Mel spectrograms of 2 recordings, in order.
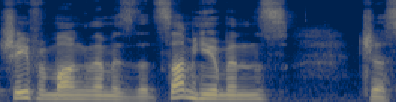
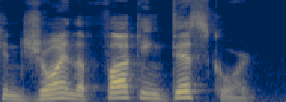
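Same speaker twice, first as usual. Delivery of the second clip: blunt, aggressive, forceful delivery. Podcast host inviting listener questions, aggressive. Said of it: "that came out aggressively".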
